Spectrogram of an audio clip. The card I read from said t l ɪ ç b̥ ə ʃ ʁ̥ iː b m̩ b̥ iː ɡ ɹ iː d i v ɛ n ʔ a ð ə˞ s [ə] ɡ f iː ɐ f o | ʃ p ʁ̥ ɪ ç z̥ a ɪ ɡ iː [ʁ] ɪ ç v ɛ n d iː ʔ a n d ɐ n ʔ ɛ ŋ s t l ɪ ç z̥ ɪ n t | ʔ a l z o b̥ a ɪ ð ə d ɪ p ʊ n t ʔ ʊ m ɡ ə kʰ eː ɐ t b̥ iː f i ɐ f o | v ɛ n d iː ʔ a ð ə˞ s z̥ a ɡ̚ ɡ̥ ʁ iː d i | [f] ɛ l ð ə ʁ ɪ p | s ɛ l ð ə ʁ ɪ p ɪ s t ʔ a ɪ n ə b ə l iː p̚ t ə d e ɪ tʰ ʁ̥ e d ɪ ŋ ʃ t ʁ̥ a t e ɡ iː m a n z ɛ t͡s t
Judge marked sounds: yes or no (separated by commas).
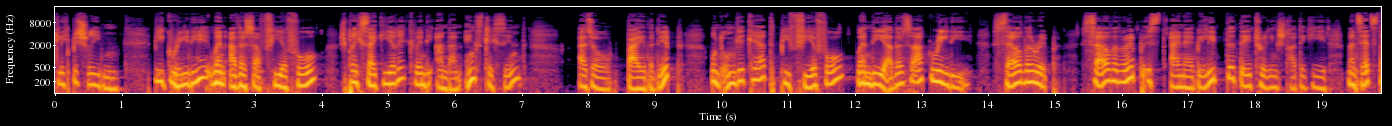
no, yes, no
